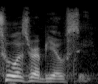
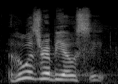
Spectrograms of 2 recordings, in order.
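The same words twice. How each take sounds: First: Said in the usual way. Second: The repeated question pitched much higher; higher emphatic rhetorical question. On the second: Shown as a demonstration. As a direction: ask it again, higher and insistent, pressing the point.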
